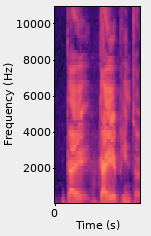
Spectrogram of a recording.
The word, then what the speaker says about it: Gallo Pinto: Gallo Pinto, yeah.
